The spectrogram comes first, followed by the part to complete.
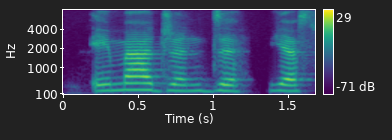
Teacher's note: again with d because it ends in a n sound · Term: d sound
